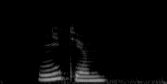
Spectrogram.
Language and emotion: Russian, neutral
